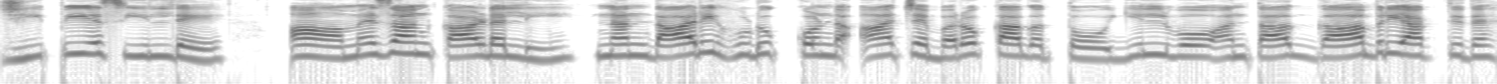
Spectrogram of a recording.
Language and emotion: Kannada, fearful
